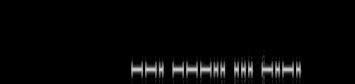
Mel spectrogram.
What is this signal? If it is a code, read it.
Morse code, heard as a keyed tone, about 36 wpm, 700 Hz. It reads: G8SC
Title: DXCC-100 Call Signs - 4 Characters - Repeated 3x - 35wpm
